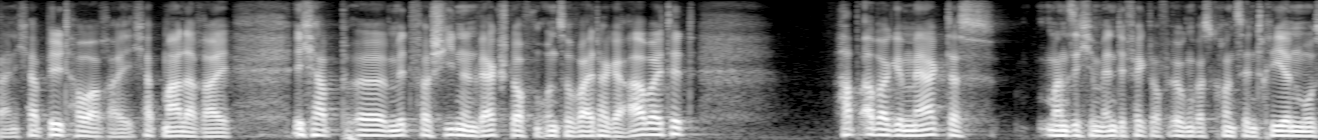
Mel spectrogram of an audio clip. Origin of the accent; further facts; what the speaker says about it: Oldenburg, Lower Saxony, Germany; Ähm, ich komme normalerweise aus Oldenburg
